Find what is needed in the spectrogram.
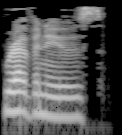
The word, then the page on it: revenues: British English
